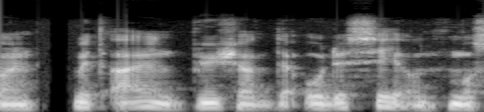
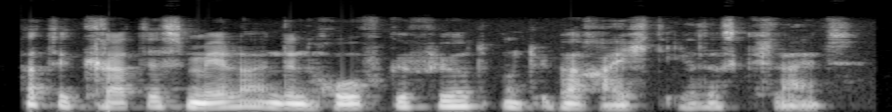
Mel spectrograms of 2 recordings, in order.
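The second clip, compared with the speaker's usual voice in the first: usual speaking voice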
